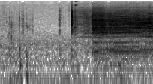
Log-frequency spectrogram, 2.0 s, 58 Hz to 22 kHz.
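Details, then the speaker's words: 1996 Vauxhall Astra MK3 old electric power aerial, panel removed, radio off; constant loud high-pitched whirring that never stops, draining the battery; power aerial motor running continuously. "the motor just keeps running all the time so you'll drain the battery and it's quite annoying it's quite loud"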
